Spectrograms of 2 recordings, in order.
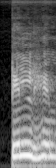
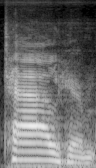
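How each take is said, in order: First: The first word has a short 'i' vowel. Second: The first word has an open 'e' vowel. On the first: The speaker calls it wrong. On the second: The speaker calls it right.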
